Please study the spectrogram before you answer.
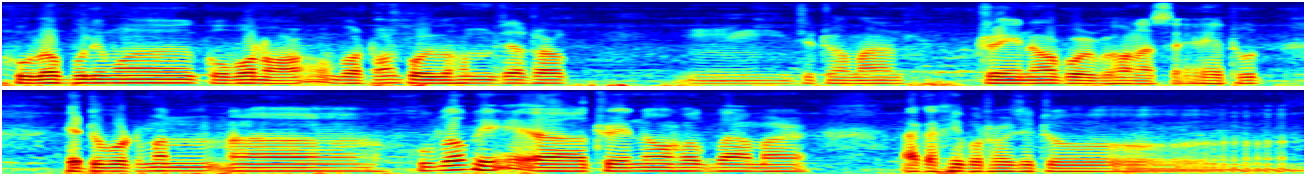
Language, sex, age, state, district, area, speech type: Assamese, male, 30-45, Assam, Sonitpur, urban, spontaneous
